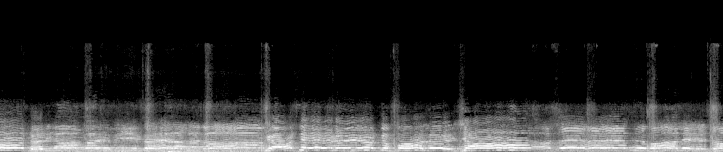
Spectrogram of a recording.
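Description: Men singing a nauha, a Muharram lament, in long wavering held notes with a group of voices joining in. Sharp slaps fall in time about once a second: the beat of matam chest-beating.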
